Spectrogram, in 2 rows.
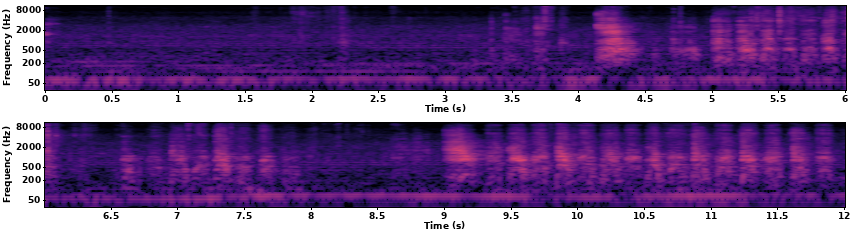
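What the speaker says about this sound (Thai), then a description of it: "จะเอาเลื่อยตัดนะฮะ" A handsaw rasps back and forth through a plastic part of a Canon MP287 printer in uneven bursts of strokes, close by, over a low steady hum.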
